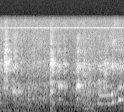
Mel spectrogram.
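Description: A few faint, short, high squeaky sounds and breaths: stifled giggling.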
